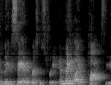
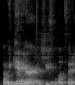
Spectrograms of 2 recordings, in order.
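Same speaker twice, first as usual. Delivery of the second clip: normal talking voice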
